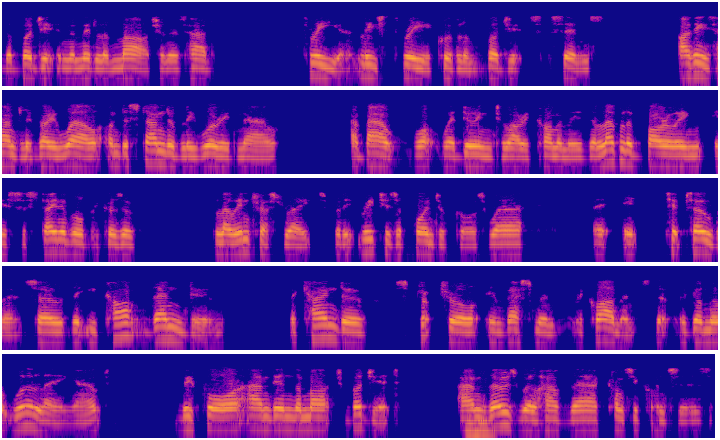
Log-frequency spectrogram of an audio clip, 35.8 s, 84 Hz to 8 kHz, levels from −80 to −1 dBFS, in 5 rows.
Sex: male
